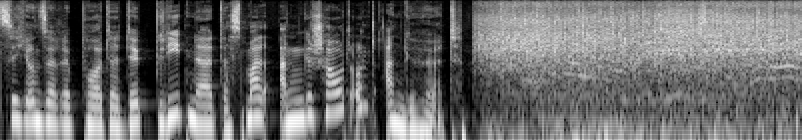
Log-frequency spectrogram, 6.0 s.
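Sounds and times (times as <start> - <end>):
speech: 0.0 - 3.7
homemade wind spinners whirring on a beach: 3.6 - 6.0.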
